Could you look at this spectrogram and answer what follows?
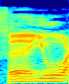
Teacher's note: huruf rokhawah, huruf yang mengalir suaranya, kalau pas dia tasydid itu tetap mengalir ya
